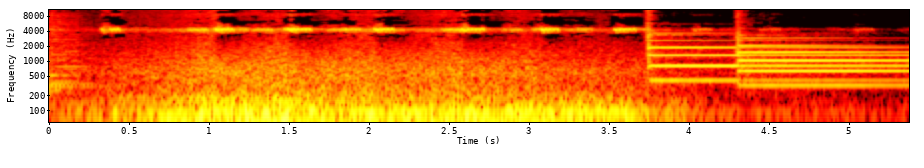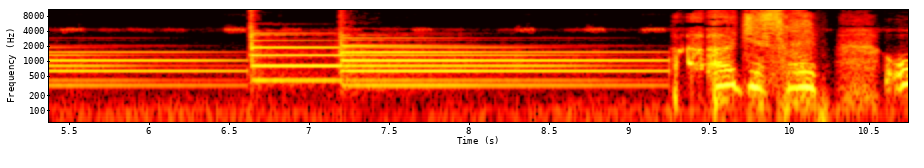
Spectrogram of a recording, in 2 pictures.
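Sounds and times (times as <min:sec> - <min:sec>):
high pulsing insect-like chirping: 0:00.2 - 0:04.2, 0:05.0 - 0:06.7, 0:07.6 - 0:10.7
electronic doorbell chime at a house door at midnight: 0:03.8 - 0:09.2
speech: 0:09.8 - 0:10.7.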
